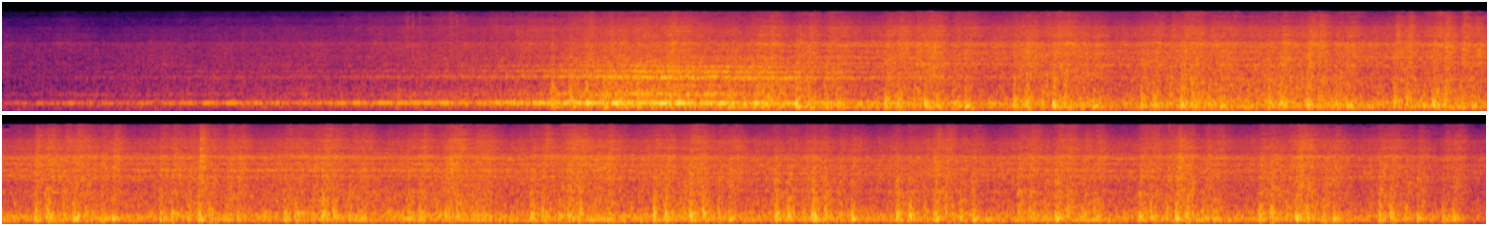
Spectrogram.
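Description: A long electric-hauled freight container train passing close by. A steady hum grows louder as the locomotive approaches and goes past about six seconds in, then the wagons' wheels clatter over the rails in a continuous clickety-clack.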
